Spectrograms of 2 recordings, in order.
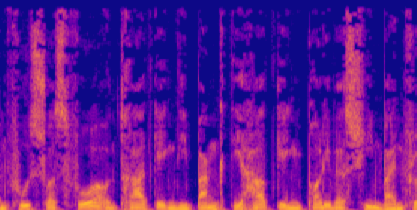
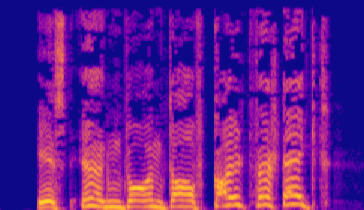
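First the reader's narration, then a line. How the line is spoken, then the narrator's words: Shout. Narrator (German): schrie sie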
